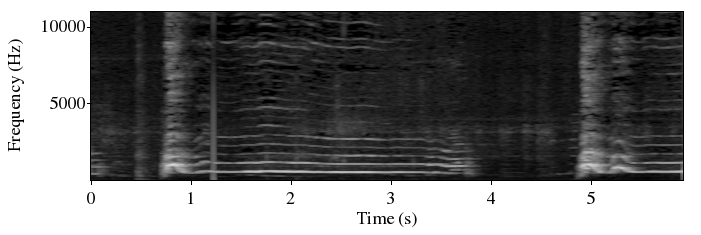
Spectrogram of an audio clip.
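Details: A pet Miniature Schnauzer, barking and howling at people walking by, gives two long, steady, mid-pitched howls, each starting with an abrupt, bark-like burst.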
